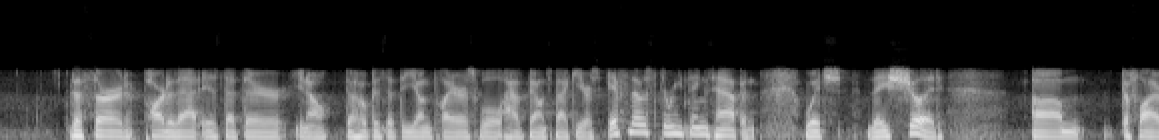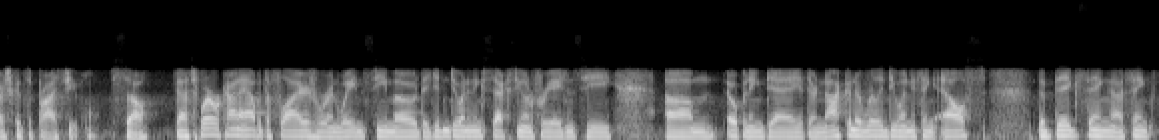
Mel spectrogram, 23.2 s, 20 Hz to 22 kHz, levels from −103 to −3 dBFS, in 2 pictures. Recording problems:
high frequencies cut off; severe; nothing above 3 kHz

